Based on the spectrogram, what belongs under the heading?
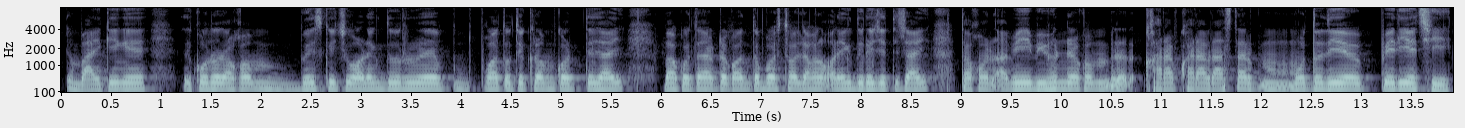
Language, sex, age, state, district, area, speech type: Bengali, male, 30-45, West Bengal, Jalpaiguri, rural, spontaneous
